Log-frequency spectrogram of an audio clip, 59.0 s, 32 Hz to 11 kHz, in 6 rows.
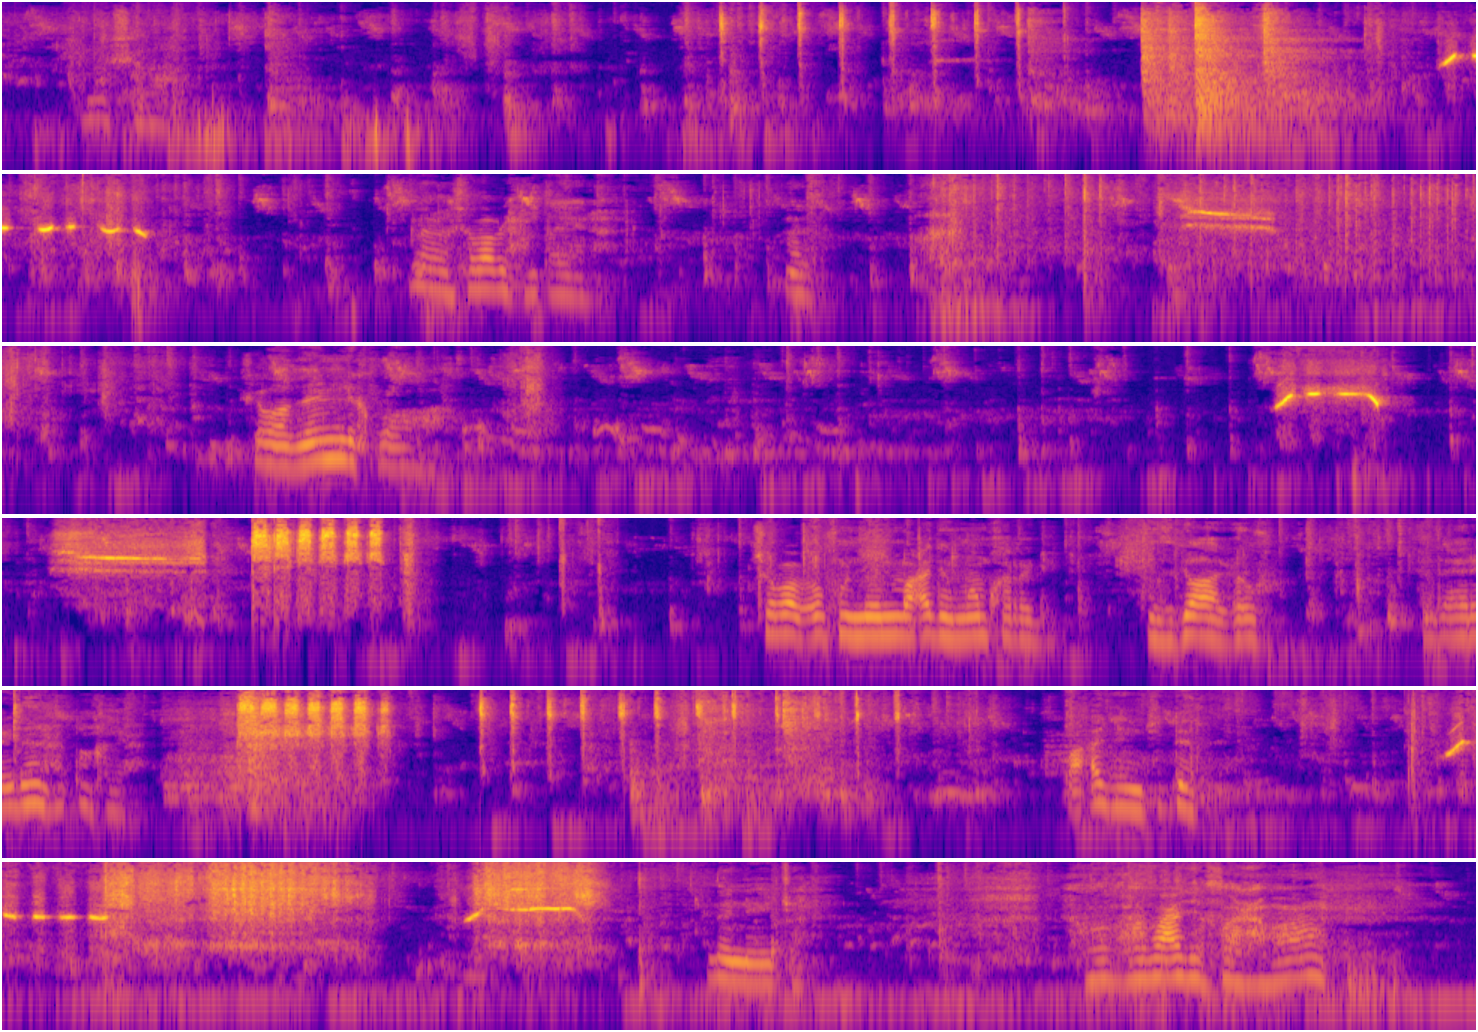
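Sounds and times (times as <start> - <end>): pigeon wings flapping: 16.0 - 20.0
person whistling: 28.1 - 28.9, 48.9 - 49.9, 52.2 - 53.1.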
